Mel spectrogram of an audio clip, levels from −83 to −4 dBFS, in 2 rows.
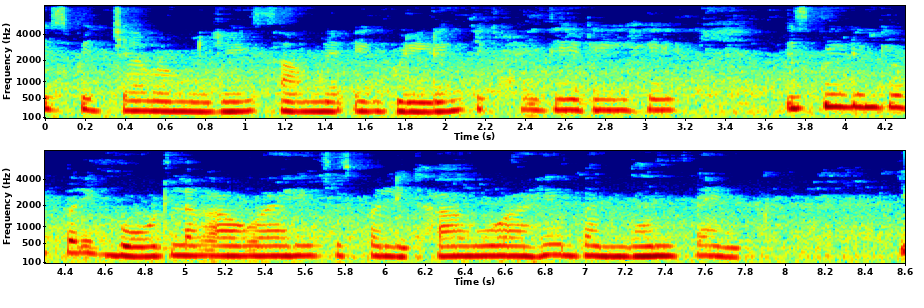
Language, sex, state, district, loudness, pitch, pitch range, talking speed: Hindi, female, Uttar Pradesh, Muzaffarnagar, -14 LUFS, 220 Hz, 210-235 Hz, 190 wpm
